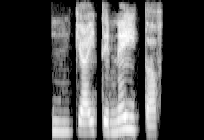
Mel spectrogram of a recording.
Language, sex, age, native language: Icelandic, male, 9, Icelandic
